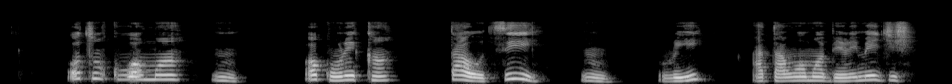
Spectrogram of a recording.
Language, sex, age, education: Yoruba, female, 46-60, tertiary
